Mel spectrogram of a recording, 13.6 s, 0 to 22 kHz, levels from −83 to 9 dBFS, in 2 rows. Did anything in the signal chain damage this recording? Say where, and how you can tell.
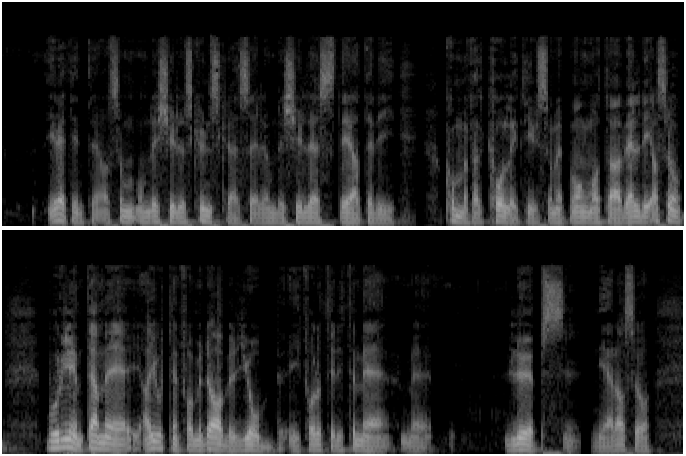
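Yes, two codec-stage problems. Throughout the clip the speech is rough and grainy. Noise fills the gaps between the pitch harmonics, and the top band sounds thin and synthetic rather than simply rolled off. That points to low-delay AAC compression, likely AAC-ELD at a low rate of around 32 kbps. Its short frames cannot separate the harmonics cleanly, so the grain follows the voice. Broadband hiss would sit under everything instead, and a plain low-pass would only dull the top.

The second problem is AAC frame loss with concealment, in two patches: 4.03 to 4.29 s, just before "kommer fra", covering about 180 ms of lost signal, and 12.47 to 12.76 s, about 220 ms. Neither patch drops to silence or clicks. Each one smears into a noisy, phasey blur, because the decoder rebuilds the missing frames from the last good spectrum with scrambled phase. 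That sets it apart from a network dropout or buffer underrun, which would leave a gap or a discontinuity.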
